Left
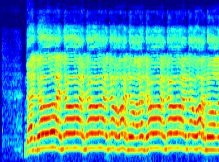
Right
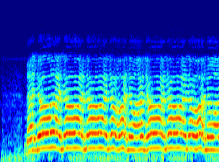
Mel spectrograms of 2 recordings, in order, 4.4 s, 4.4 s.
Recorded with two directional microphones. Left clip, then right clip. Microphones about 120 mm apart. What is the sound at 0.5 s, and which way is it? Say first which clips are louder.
A man's voice: left 5 dB; 15° left (ahead or behind).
